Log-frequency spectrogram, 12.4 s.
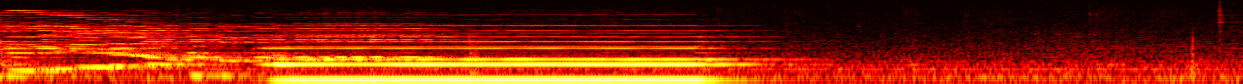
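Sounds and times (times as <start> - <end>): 
organ sonata in D major: 0.0 - 7.9.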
